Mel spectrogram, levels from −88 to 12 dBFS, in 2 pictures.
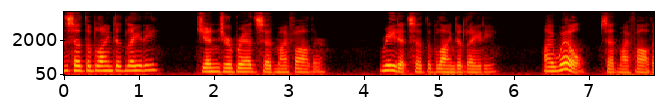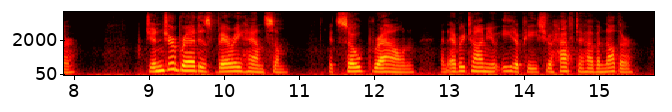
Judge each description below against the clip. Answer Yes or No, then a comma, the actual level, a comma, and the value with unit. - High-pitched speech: No, medium, 175 Hz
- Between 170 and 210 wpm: No, average, 155 wpm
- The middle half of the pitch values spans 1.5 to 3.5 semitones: No, average, 4.2 semitones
